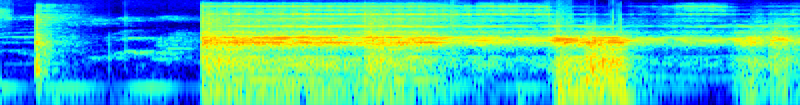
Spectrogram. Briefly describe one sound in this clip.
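A monster lets out a loud, harsh roar.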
